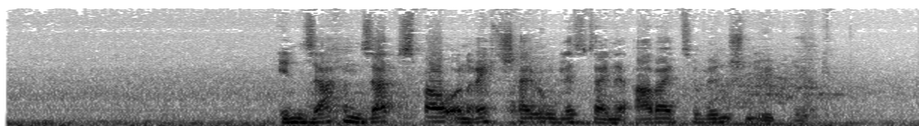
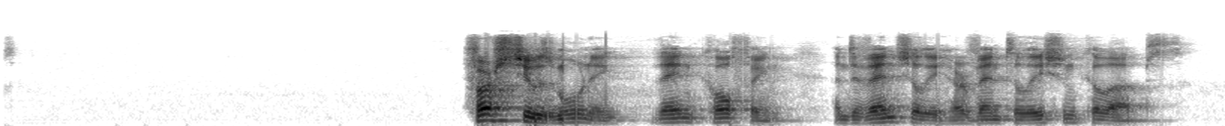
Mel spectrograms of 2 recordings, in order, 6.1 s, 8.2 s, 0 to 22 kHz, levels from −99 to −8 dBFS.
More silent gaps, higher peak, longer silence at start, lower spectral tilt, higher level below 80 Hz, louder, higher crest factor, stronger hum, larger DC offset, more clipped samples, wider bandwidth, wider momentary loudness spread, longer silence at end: neither; about the same, 0 dBFS vs -2 dBFS; second, 0.05 s vs 3.1 s; first, -6 dB/octave vs -3 dB/octave; first, -32 dBFS vs -66 dBFS; first, -13 LUFS vs -21 LUFS; second, 14 dB vs 24 dB; neither; neither; neither; first, 17 kHz vs 7.4 kHz; first, 21 LU vs 18 LU; second, 0 s vs 0.45 s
